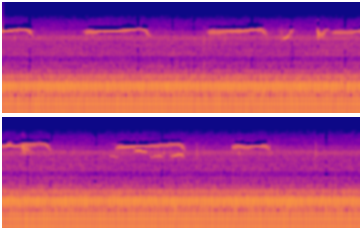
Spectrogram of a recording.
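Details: Bald eagles at a nest in northeast Florida at breakfast time in the morning: thin, high whistled notes, some rising and falling, given in short clusters of chatter, over a steady low electrical hum.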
